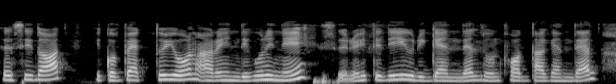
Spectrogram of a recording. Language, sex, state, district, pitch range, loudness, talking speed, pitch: Chakma, female, Tripura, Dhalai, 180-215 Hz, -17 LUFS, 135 wpm, 195 Hz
